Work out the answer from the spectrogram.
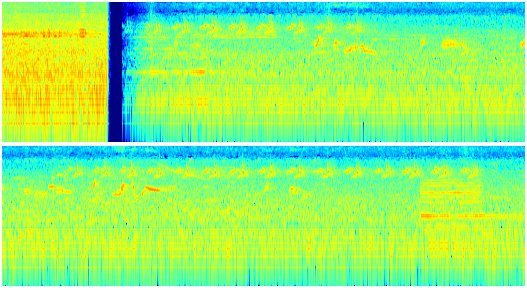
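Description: A loud rushing noise cuts off abruptly about a second in. A bird then chirps in quick repeated calls over a low outdoor background as a diesel locomotive approaches in the distance. Near the end a steady-pitched horn, the locomotive's, starts sounding.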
